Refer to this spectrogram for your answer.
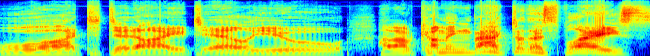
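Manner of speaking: very low, deep snarling dragon voice. Game master voicing a gold dragon speaking to the players, snarling Oranax dragon voice. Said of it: "he snarls".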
